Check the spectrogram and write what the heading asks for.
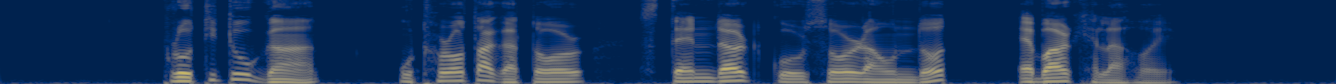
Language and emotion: Assamese, neutral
